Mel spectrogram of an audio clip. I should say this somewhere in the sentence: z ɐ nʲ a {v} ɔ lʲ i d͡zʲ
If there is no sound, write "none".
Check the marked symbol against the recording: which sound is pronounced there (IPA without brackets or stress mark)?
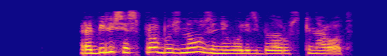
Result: v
